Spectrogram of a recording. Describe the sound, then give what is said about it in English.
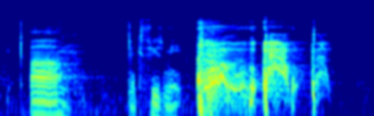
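A person coughs in a few harsh, throaty bursts separated by short pauses. “I'm going to do my best not to cough all over here, so you're in the splash zone of my germs”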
